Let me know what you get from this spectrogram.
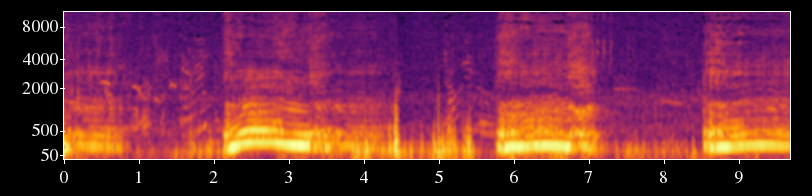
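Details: A sleeping lion gives deep, moaning roars, each rising and then falling, several seconds apart.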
